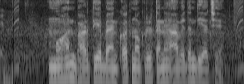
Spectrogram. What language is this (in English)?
Magahi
